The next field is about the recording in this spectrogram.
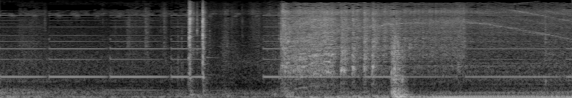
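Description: A short crank, then the rotary catches and settles into a steady, even idle with no misses or odd noises.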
